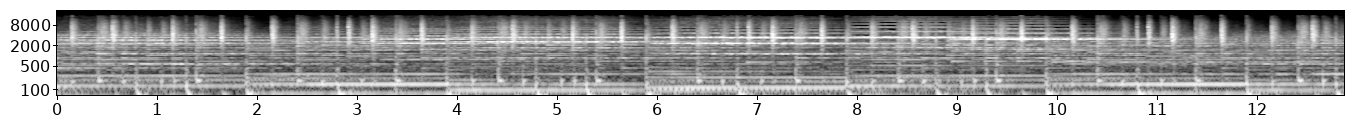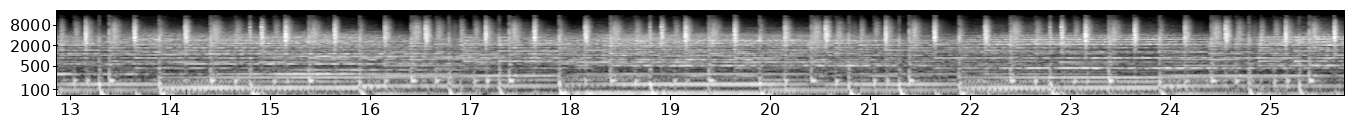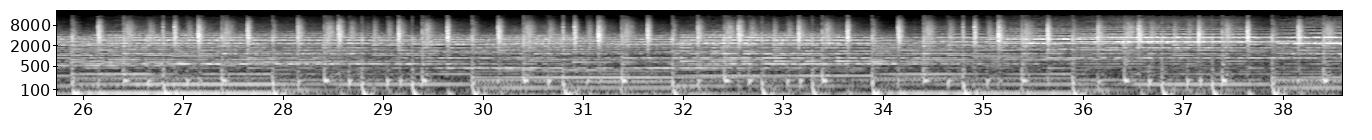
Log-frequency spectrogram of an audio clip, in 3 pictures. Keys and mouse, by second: 1.3 shift+middle click, 1.5 click, 1.9 ctrl+click, 2.3 ctrl+click, 2.9 shift+middle click, 3.1 middle click, 3.4 f, 4.4 click, 4.5 ctrl+middle click, 4.7 click, 6.9 shift+middle click, 7.3 click, 7.8 ctrl+click, 8.5 ctrl+click, 8.8 click, 8.9 shift+middle click, 9.3 click, 10.1 ctrl+middle click, 10.4 ctrl+click, 11.2 ctrl+click, 11.7 ctrl+middle click, 12.0 ctrl+z, 12.3 shift+middle click, 12.7 click, 15.3 ctrl+click, 17.7 shift+middle click, 18.2 f, 18.3 ctrl+middle click, 18.5 click, 19.6 click, 22.1 shift+middle click, 22.3 click, 23.5 click, 23.7 shift+middle click, 24.2 click, 24.9 shift+middle click, 25.4 shift+middle click, 26.0 click, 28.3 shift+middle click, 28.5 shift+middle click, 29.0 shift+click, 30.8 click, 31.3 shift+middle click, 31.7 click, 32.0 shift+middle click, 32.4 ctrl+middle click, 32.7 click, 33.7 ctrl+click, 35.0 click, 35.1 shift+middle click, 36.1 shift+middle click, 37.2 shift+click, 38.3 shift+middle click.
